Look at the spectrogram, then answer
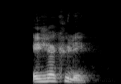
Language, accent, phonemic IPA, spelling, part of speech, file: French, France, /e.ʒa.ky.le/, éjaculer, verb, LL-Q150 (fra)-éjaculer.wav
- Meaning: to ejaculate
